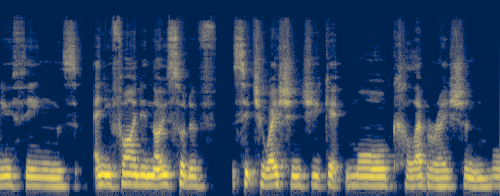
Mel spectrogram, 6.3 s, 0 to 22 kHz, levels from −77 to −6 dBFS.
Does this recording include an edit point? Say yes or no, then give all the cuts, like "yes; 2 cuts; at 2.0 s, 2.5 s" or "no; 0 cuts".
yes; 1 cut; at 1.0 s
